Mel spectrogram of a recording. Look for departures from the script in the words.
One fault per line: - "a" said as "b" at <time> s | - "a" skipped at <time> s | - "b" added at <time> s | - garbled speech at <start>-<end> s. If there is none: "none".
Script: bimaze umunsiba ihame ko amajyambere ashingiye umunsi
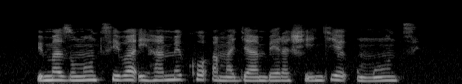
none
